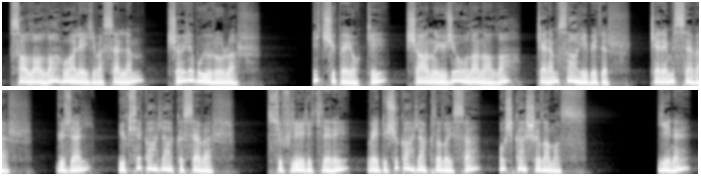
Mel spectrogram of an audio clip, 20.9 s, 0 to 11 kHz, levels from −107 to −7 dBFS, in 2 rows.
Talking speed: 85 wpm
